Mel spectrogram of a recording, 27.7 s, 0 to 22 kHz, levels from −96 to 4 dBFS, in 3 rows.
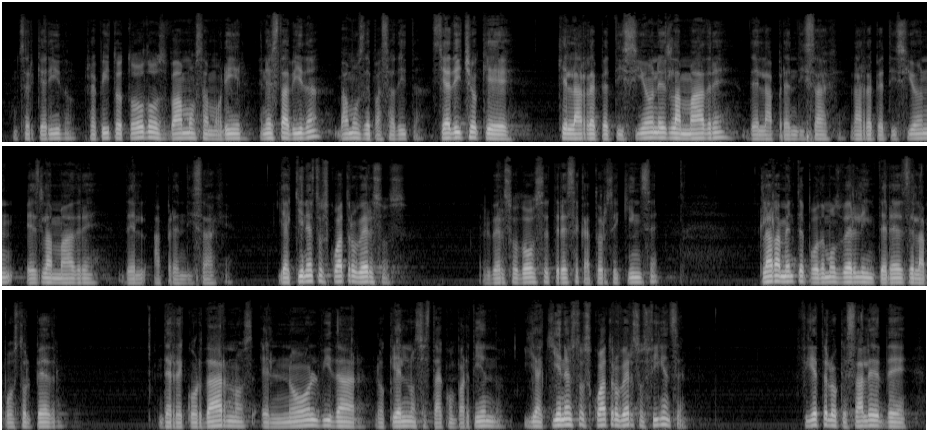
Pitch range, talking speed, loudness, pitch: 110-130 Hz, 165 wpm, -32 LUFS, 120 Hz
